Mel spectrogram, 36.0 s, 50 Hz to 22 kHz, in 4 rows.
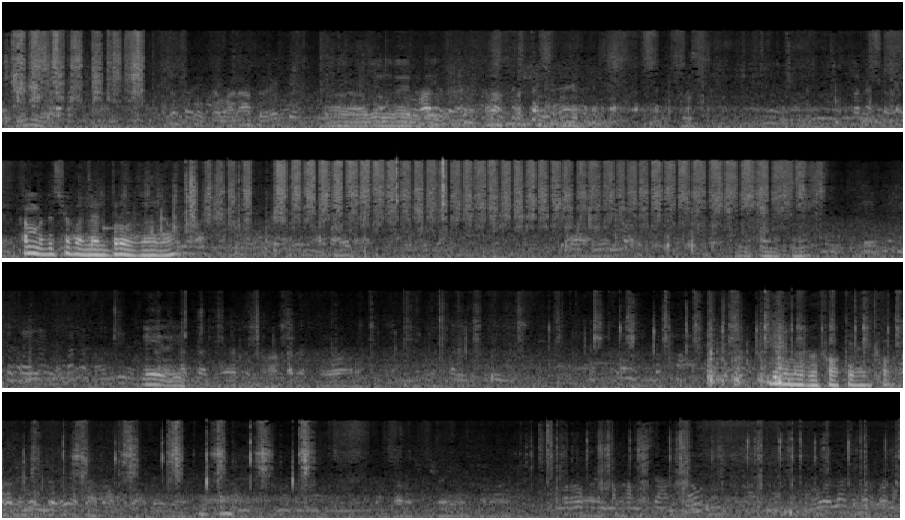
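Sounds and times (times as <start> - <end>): hands rubbing a hard surface: 0.0 - 1.5, 10.1 - 17.3, 22.0 - 31.0
cloth rubbing on stone: 0.0 - 1.8, 10.1 - 17.3.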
